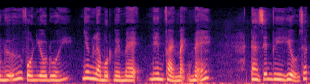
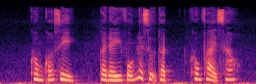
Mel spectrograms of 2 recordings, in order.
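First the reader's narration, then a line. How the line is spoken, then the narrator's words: Gentle speech. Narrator (Vietnamese): Cô Dương nhẹ nhàng nói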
